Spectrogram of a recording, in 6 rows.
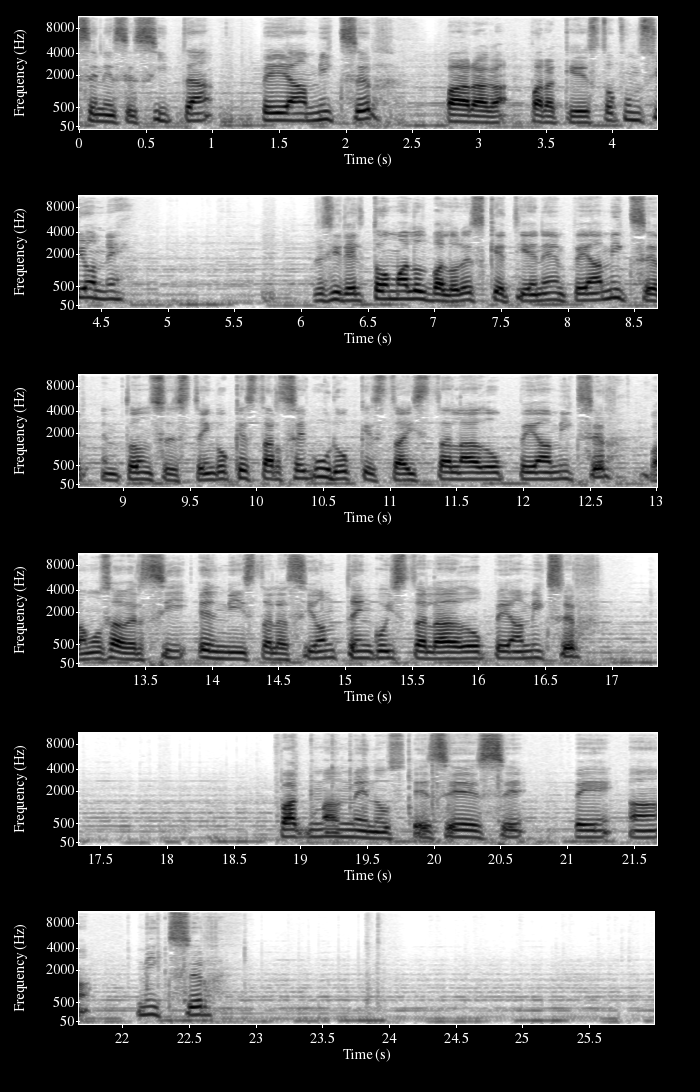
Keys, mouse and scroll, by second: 0.0-2.8 drag, 5.0-6.6 scroll down 2, 8.8-11.1 drag, 11.2-13.2 drag, 17.1-23.6 typing.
